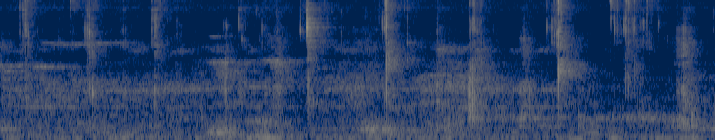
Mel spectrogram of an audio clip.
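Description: Faint mouth sounds of a person chewing a mouthful of rice: irregular soft clicks and smacks, several of them spread out unevenly.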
